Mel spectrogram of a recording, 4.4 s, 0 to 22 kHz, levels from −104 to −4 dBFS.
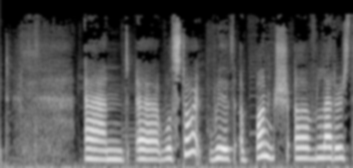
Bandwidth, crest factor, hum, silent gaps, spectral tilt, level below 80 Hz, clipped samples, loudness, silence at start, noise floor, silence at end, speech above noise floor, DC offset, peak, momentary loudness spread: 15.5 kHz; 16 dB; none; none; -4 dB/octave; -50 dBFS; under 0.1%; -17 LUFS; 0.05 s; -40 dBFS; 0.05 s; 23 dB; under 0.1%; -2 dBFS; 5 LU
